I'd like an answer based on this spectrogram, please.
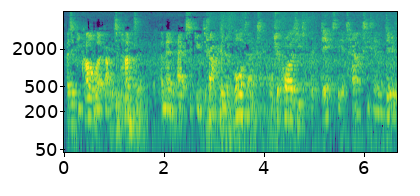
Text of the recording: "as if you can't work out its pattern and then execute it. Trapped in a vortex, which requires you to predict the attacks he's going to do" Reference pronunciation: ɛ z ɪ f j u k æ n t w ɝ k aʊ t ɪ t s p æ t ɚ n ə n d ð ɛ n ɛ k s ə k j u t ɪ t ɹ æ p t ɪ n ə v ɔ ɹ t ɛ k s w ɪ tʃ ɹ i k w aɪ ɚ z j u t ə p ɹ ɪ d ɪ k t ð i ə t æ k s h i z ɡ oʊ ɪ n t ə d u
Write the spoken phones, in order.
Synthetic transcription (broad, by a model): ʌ z ɪ f j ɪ k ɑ n t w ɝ k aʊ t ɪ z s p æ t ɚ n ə n ð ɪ n ɛ k s ə k j u t ɪ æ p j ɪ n ə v ɔ l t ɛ k s w ɪ tʃ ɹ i k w aɪ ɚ z j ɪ t ə p ɹ ɪ d ɪ k t ð i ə t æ k s h i z ɡ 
